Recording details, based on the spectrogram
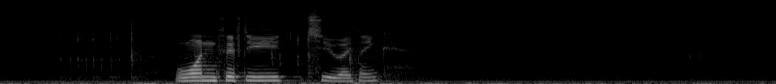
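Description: Fingers tap on a computer keyboard in faint, scattered clicks, mostly buried under a person talking nearby.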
